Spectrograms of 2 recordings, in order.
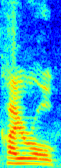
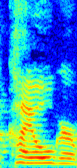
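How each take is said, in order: First: The name contains a 'rogue' sound. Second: The name has no 'rogue' sound in it. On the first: The speaker calls it wrong. "I thought there was like a rogue or in it" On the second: The speaker calls it right. "they were actually completely right"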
